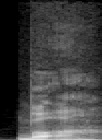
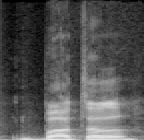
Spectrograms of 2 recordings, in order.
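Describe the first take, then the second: First: "boa", bottle with a glottal catch for the T; Cockney dropped T. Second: Said in the usual way. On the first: Shown as a demonstration. Student explaining Cockney says "boa", T dropped. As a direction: say "boa" with the middle T left unpronounced. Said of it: "a T, uh, in center of the word". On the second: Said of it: "not pronouncing".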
